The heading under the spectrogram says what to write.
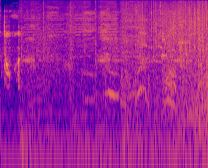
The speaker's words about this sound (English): You almost closed the door on it.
